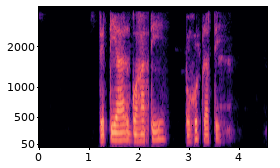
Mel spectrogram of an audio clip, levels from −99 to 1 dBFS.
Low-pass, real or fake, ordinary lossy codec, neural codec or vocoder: 3.6 kHz; real; AAC, 16 kbps; none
